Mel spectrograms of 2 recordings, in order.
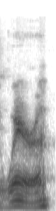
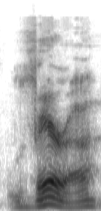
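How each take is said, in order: First: The name is said the American way. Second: The name is said the German way. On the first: This is how an American would say it. "I would say Wera, but you know, because I'm American" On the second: This is how the company says its own name. "I guess they pronounce it"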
